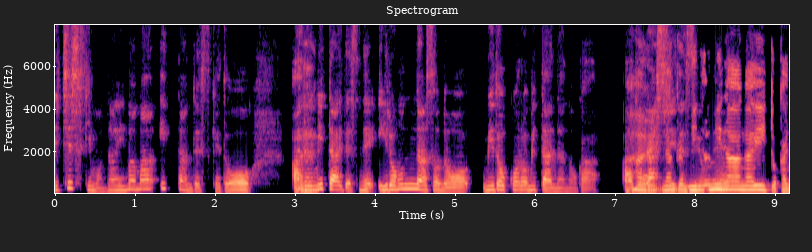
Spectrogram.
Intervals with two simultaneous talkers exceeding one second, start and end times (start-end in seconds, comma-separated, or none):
7.1-8.5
